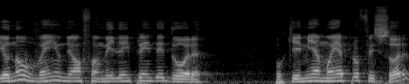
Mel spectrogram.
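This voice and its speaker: Someone speaks at a moderate pace with a Ceará accent. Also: man. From Brazil, Ceará. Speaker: entrepreneur, former bank worker. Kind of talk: live podcast interview.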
